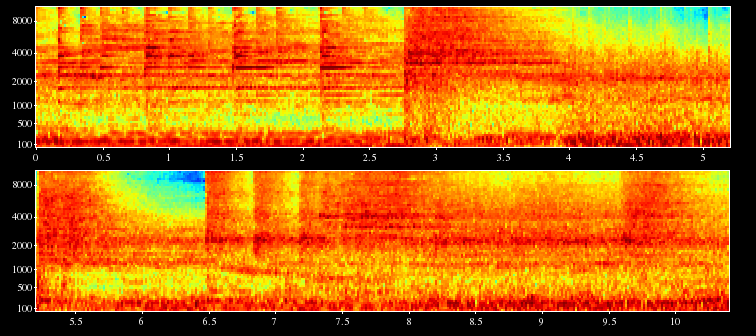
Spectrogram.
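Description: Death-grind band playing live at full volume: drum kit with crashing cymbals under heavily distorted electric guitars. About three seconds in, a steady riff with fast, even drum hits gives way to a denser, noisier section.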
